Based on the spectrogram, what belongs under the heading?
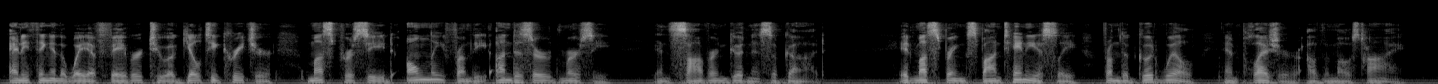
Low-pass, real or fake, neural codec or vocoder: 7.2 kHz; real; none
